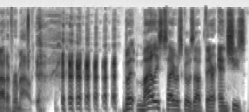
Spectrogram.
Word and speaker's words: Miley Cyrus: And by the way, Mariah Carey, how do you not pronounce Miley Cyrus correctly? What is happening there? She said Murray Cyrus or something.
